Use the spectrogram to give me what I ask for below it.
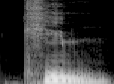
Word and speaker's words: Kim: You could say it Kim. Technically, that's correct in English. But what I tell you, how do you pronounce Kim in Korean? Is Kim. Kim. Kim is the right way to pronounce Kim last name.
